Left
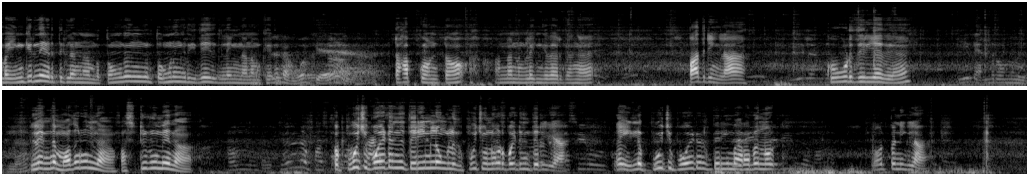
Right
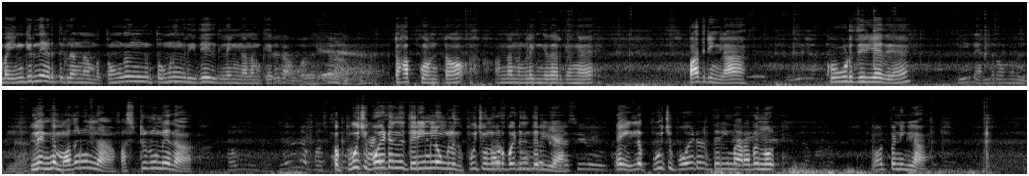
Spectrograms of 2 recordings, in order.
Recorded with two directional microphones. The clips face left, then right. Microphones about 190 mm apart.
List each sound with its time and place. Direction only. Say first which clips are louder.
0.0 s a man's voice: left 4 dB; centre (ahead or behind)
3.9 s speech: even; 10° right (ahead or behind)
10.3 s speech: even; 10° right (ahead or behind)
10.8 s a man's voice: left 2 dB; 5° left (ahead or behind)
13.4 s speech: left 1 dB; 10° right (ahead or behind)
15.6 s speech: right 3 dB; 20° right (ahead or behind)
16.4 s speech: left 2 dB; 10° right (ahead or behind)
16.7 s speech: left 4 dB; 10° left (ahead or behind)
17.8 s speech: right 2 dB; 20° right (ahead or behind)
